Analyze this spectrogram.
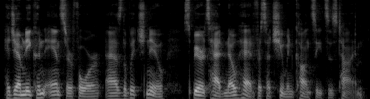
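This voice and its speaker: A man with a low voice reads a dark fairy tale aloud. His narration is scripted, measured and steady, and he keeps an even storyteller's pace.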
